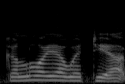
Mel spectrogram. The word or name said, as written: gaLOyawEti7a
